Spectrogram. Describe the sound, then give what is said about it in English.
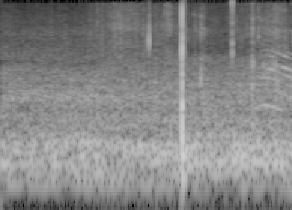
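Steady road rumble and engine drone inside a moving car, a broad, even noise with one brief sharp knock partway through and faint voices underneath. “I can't see, sure, I'm driving the car.”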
